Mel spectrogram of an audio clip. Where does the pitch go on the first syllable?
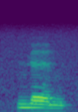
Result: falling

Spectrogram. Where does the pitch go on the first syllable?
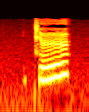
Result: rising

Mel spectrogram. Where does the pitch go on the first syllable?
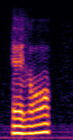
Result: low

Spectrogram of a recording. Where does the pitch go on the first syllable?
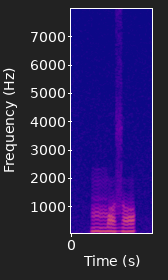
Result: high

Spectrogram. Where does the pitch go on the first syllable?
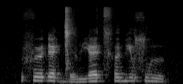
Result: high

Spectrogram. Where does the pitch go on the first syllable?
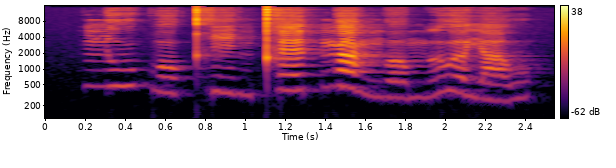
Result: rising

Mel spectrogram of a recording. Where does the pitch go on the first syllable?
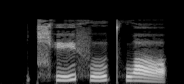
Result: rising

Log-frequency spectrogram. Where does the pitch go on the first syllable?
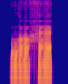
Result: low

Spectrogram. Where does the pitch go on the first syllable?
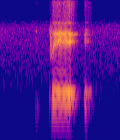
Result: low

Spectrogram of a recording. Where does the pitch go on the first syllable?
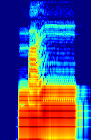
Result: low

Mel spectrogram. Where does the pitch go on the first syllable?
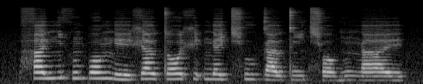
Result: high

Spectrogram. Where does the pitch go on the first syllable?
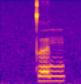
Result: high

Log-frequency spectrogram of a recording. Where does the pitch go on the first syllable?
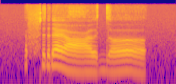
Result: falling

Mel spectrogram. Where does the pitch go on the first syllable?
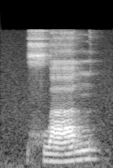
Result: rising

